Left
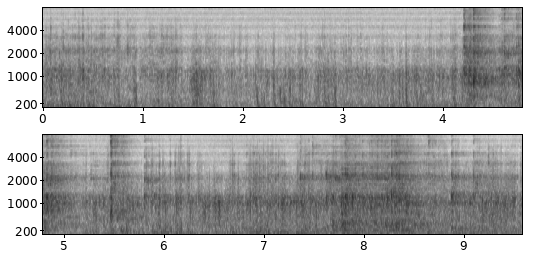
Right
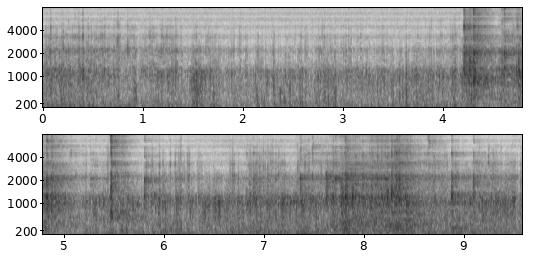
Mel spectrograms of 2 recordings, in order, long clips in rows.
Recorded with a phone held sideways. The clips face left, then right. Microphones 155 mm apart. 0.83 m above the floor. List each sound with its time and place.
4.2 s crumpling: 15° left (ahead or behind), 3 m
